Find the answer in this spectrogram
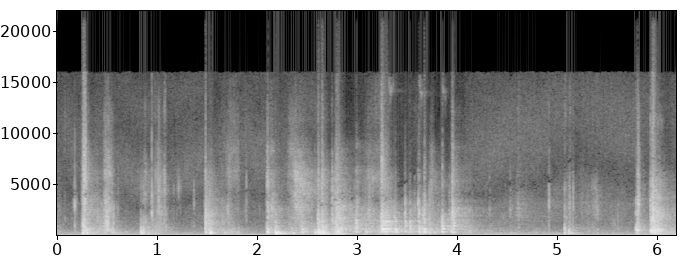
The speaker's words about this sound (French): Un groom les mène à l'étage pour une chambre, le couloir clair. Il ouvre une porte.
